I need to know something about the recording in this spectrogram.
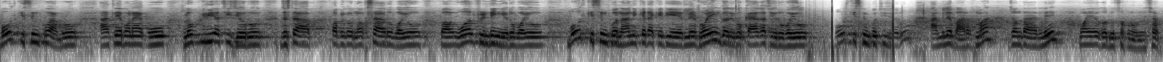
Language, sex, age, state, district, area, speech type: Nepali, male, 30-45, West Bengal, Darjeeling, rural, spontaneous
